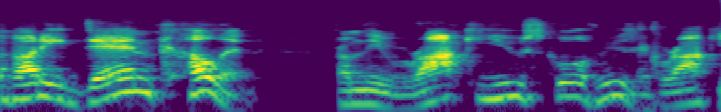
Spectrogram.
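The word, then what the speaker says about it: Rawk U: Tuesday with my buddy Dan Cullen from the Rock U School of Music. Rock U is spelled R-A-W-K space U.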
